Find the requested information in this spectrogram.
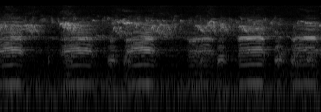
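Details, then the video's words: Geese honk in loud, nasal, overlapping bursts with a harsh, brassy ring, several calls every second or so. "los Gansos"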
